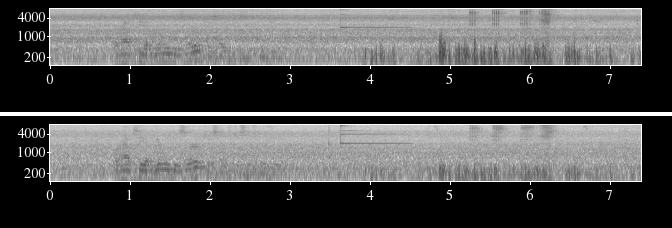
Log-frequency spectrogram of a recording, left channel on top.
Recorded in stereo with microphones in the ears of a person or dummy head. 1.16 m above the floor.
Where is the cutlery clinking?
35° left (ahead or behind), 0.8 m.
